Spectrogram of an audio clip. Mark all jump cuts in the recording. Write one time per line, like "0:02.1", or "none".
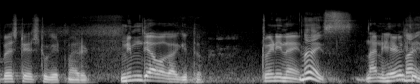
0:01.0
